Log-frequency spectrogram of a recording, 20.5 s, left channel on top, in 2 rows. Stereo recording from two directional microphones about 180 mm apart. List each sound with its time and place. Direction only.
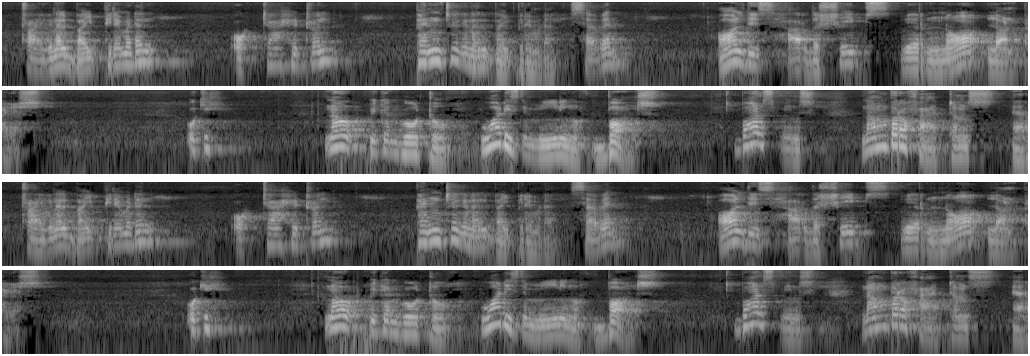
0.2 s speech: 20° left (ahead or behind)
7.1 s speech: 25° left (ahead or behind)
12.1 s speech: 25° left (ahead or behind)
13.5 s speech: 25° left (ahead or behind)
